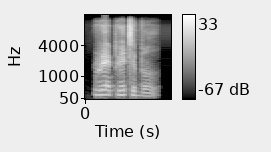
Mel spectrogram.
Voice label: "reputable", Indian

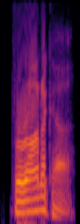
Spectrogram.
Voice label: "veronica", American

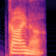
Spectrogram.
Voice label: "kinda", Indian

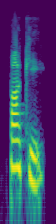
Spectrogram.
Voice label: "parky", Indian; Dictionary

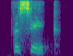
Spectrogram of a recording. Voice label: "forsake", Indian

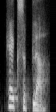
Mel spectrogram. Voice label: "hexapla", Indian

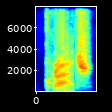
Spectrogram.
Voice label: "cratch", American

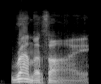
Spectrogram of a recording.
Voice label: "ramify", British

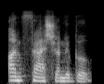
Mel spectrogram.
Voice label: "unfashionable", Indian

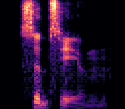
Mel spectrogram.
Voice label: "subsume", British

